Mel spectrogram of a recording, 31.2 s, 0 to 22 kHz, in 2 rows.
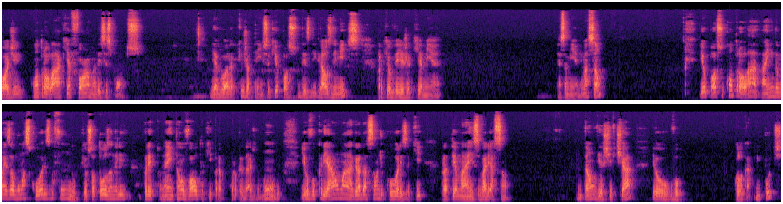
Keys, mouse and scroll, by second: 1.5 space, 6.2 click, 7.1 space, 18.0 space, 18.8 click, 20.0 click, 24.0-24.7 drag, 26.1 click, 27.1 shift+a.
